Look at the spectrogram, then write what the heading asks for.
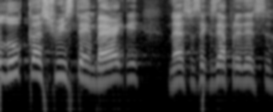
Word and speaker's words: Schwichtemberg: Eu sou o Lucas Schwistenberg, né, se você quiser aprender como pronuncia, está escrito ali, Schwistenberg.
